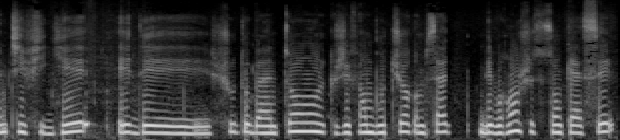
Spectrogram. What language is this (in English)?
French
